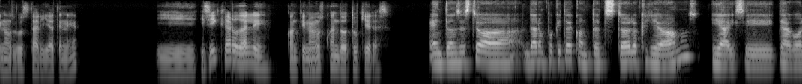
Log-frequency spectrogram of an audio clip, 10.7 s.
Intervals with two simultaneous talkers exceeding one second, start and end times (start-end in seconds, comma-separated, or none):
none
